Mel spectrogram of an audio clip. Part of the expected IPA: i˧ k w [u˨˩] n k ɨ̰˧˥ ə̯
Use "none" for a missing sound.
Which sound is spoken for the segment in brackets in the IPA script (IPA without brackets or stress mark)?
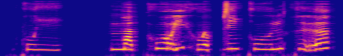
u˨˦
